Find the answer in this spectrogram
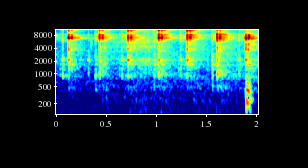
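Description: Countdown clock sound effect ticking steadily and faintly, about four ticks a second, as a timer runs down.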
